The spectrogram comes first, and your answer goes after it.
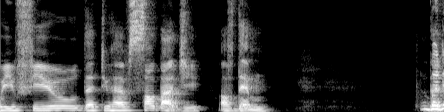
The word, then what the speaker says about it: saudade: Speaking about Brazilian songs, they keep saying one thing that saudade. Saudade, yes. Which Good is pronunciation, by the way.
